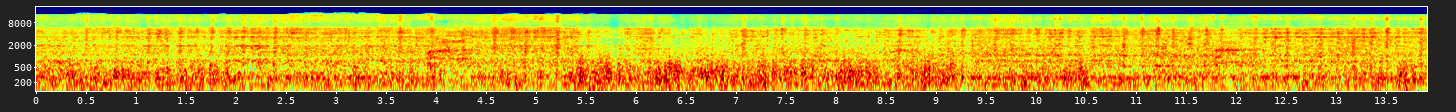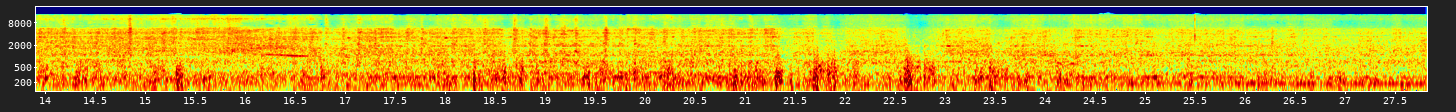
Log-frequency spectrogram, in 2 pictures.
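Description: Steam traction engines rumble and chug along the road.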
